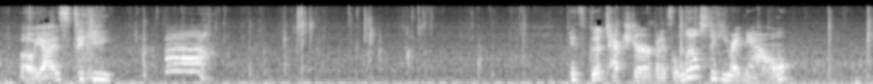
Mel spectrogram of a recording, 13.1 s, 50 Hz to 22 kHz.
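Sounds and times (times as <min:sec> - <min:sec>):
low steady hum: 0:00.0 - 0:13.0
slime clicking and popping: 0:03.7 - 0:06.6.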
